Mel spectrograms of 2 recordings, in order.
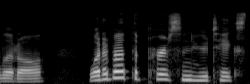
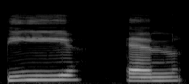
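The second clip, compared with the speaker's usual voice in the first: monotone robot, softer, every syllable equal; 5 dB quieter, slower than usual. Shown as a demonstration. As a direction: spell it out as evenly spaced robotic syllables. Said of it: "how would a robot say that word".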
